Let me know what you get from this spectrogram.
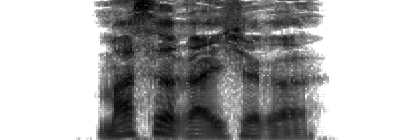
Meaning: inflection of massereich: 1. strong/mixed nominative/accusative feminine singular comparative degree 2. strong nominative/accusative plural comparative degree
- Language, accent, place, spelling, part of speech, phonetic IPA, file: German, Germany, Berlin, massereichere, adjective, [ˈmasəˌʁaɪ̯çəʁə], De-massereichere.ogg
